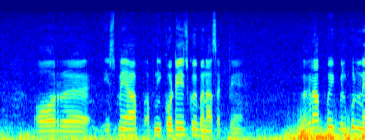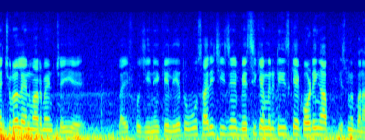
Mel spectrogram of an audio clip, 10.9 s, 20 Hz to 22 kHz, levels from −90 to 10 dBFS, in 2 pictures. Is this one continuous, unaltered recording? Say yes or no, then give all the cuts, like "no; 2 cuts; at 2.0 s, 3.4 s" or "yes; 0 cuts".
yes; 0 cuts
